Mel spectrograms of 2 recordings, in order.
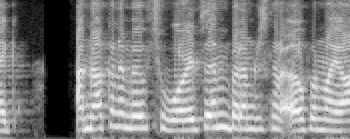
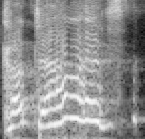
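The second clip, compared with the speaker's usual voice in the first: mock frustration; 8 semitones higher than usual. Frustrated at the scared creature.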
